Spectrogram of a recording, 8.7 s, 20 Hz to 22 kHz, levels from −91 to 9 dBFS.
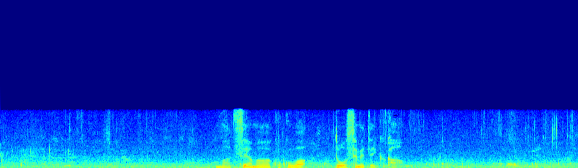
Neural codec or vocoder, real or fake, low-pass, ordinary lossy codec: none; real; none; none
